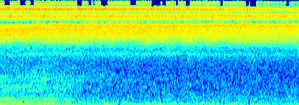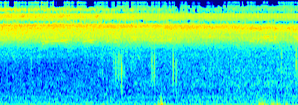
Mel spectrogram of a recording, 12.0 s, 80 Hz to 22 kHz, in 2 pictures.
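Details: Summer cicadas in Japan, 2022: an even, sizzling high-pitched chorus drones on while a few sharp clicks and soft thumps, like footsteps, break in toward the end.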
